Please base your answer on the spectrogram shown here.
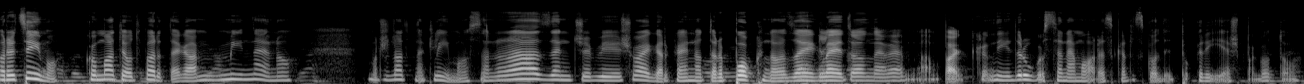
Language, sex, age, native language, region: Slovenian, female, 50-59, Slovenian, Carinthia region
